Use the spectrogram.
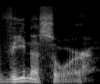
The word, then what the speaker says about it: Venusaur: It's pronounced Venusaur.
